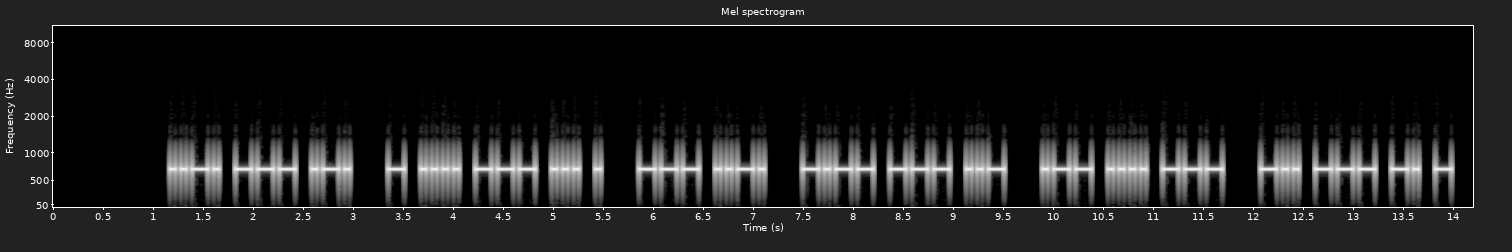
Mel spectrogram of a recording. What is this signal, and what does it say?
Morse code, heard as a keyed tone, about 21 wpm, 700 Hz. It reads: FOR THOSE OF YOU WHO DONT
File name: practice / 22wpm / Sets of 7 Words - 22wpm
